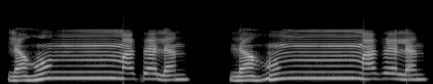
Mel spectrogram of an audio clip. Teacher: हा को direct मुशद्दद मीम के साथ मिलाएंगे और मीम पर गुन्ना करेंगे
